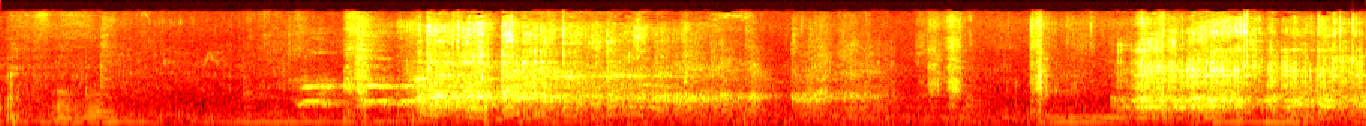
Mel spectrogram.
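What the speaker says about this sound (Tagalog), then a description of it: "Ayun yung mga manok namin." Backyard chickens cluck and a rooster crows in bursts over steady outdoor noise, with scraping sounds and brief pauses between the calls.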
